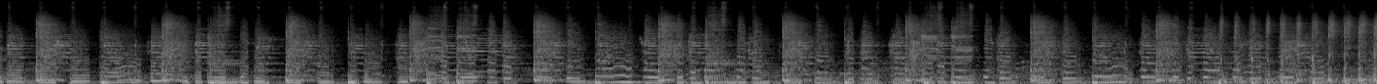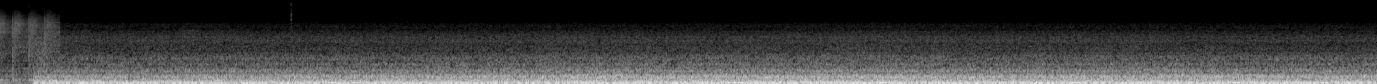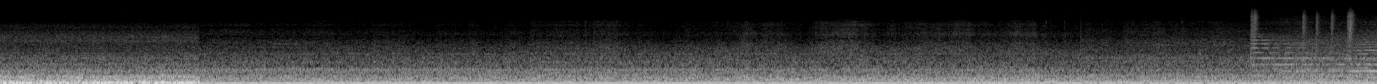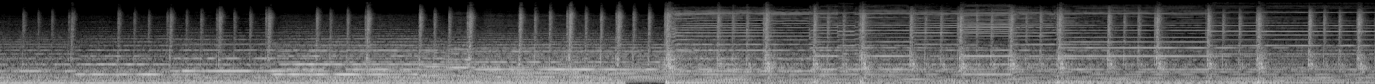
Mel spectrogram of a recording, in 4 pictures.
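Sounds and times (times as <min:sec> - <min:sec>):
car engine and road rumble: 0:13.5 - 0:55.0.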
